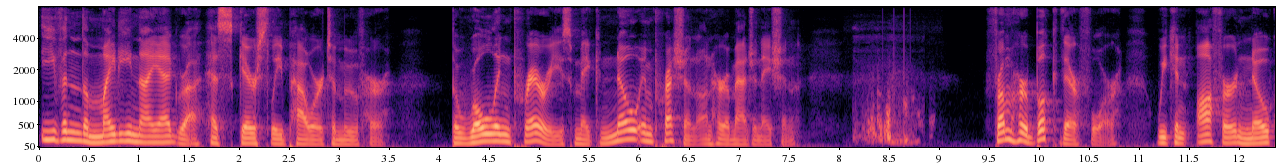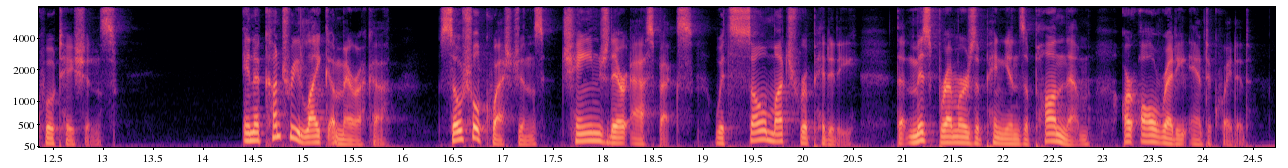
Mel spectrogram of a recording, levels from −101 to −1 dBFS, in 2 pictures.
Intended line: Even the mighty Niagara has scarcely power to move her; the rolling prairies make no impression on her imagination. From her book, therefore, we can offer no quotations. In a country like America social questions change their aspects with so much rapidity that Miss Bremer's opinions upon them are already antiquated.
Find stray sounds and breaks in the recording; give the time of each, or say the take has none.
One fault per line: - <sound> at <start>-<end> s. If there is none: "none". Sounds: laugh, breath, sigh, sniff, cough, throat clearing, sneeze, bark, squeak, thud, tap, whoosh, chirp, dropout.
- sigh at 8.1-9.0 s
